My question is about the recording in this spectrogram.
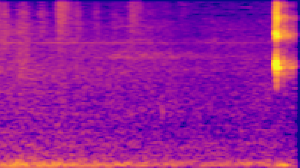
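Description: Low, steady sports-hall ambience during a break between volleyball rallies, with a brief high referee's whistle near the end signalling the serve.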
